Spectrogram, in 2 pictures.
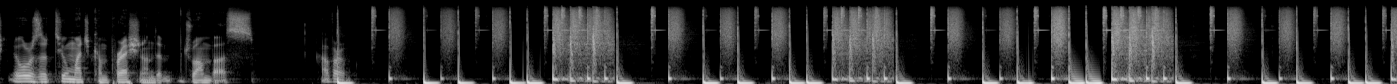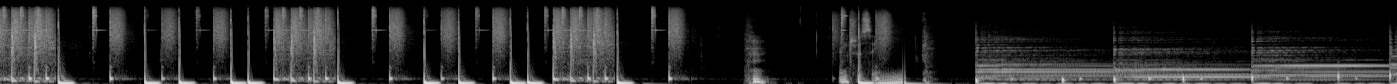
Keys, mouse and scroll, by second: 0.2-1.0 scroll down 2, 1.3 click, 3.2 l, 3.5 right click, 4.5 click, 5.0-7.6 drag, 8.0-9.6 drag, 10.0-12.0 drag, 12.3 click, 13.5 click, 14.7-18.8 drag, 19.3 click, 20.3 click, 20.8 space, 21.0 click, 21.3 ctrl+scroll down 2, 22.0 click, 22.3 space, 22.5 ctrl+scroll down 2, 22.9 ctrl+space, 23.2 ctrl+click, 23.6 ctrl+space, 27.7-27.9 ctrl+scroll up 4.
